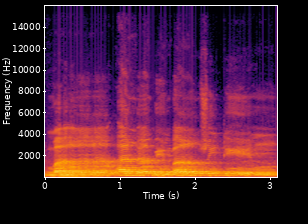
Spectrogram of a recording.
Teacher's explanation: seluruh alif di dalam kalimat ana itu bukanlah alif mad, tetapi alif qasar. Maka tidak boleh dibaca panjang.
